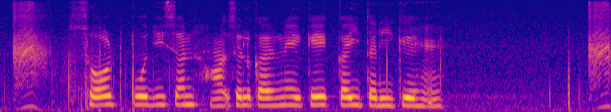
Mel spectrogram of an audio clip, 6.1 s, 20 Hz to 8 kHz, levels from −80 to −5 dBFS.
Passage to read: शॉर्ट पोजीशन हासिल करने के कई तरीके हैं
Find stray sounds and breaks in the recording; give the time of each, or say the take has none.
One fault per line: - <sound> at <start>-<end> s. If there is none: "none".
none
